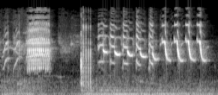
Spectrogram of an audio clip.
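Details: Caged female Javan myna singing a chatty song full of varied notes: a harsh buzzy burst, then a fast run of clear whistled notes that sweep down and up, repeated roughly every quarter second toward the end.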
